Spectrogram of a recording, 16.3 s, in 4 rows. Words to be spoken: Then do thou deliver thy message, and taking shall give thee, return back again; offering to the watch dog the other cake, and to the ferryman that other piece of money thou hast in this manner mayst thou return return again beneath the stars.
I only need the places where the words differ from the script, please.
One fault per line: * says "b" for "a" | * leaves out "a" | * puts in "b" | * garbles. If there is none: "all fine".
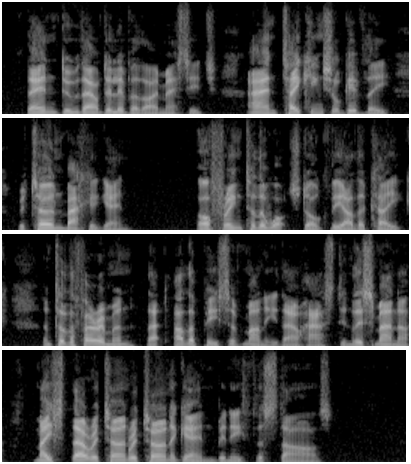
all fine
